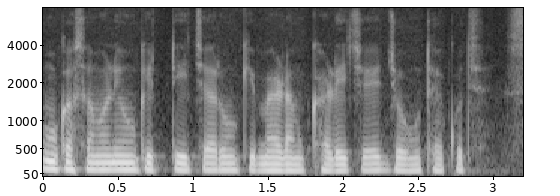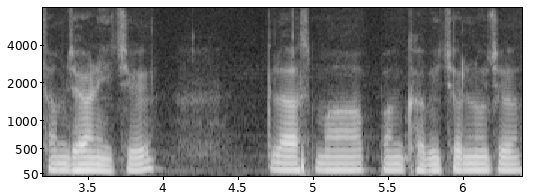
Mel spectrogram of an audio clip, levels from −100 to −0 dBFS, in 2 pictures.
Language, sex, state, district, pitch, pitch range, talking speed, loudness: Garhwali, male, Uttarakhand, Tehri Garhwal, 115 Hz, 110-120 Hz, 180 wpm, -18 LUFS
